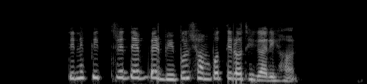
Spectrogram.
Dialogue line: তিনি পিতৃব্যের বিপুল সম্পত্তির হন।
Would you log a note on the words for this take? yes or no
yes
